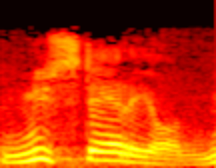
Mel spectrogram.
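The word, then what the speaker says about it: mysterion (μυστήριον): But so this word is pronounced mysterion, mysterion, y, mysterion. Just like the Y it's called, in fact.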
